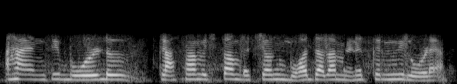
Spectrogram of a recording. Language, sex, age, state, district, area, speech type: Punjabi, female, 18-30, Punjab, Ludhiana, urban, conversation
